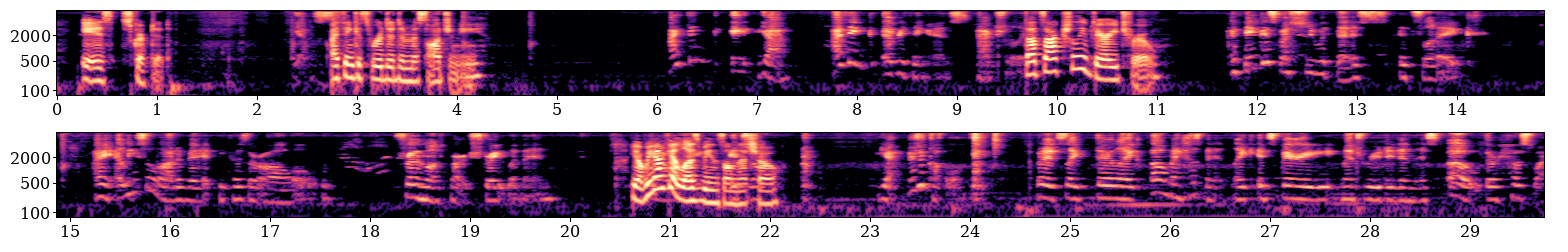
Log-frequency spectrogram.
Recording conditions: poor sound quality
